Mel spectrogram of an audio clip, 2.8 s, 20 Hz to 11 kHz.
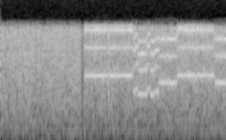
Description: SSTV (slow-scan television), PD 290.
